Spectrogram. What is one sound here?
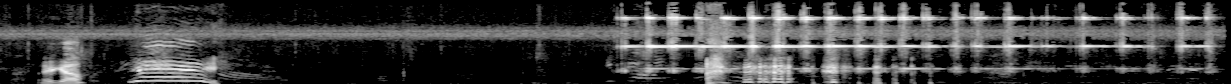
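Small bicycle wheels roll and rattle over pavement.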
